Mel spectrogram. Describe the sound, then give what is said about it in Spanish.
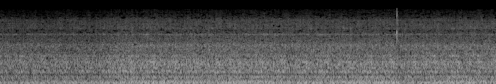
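Engines of army trucks, a Humvee and cars rumble and idle steadily as they enter the town of Massanassa, a dense, continuous low drone of several vehicles with no voices, one brief higher click near the end. “Así suenan los motores de los camiones del ejército de tierra, un Hummer, coches, acaban de entrar en Massanassa, uno de los puntos más afectados.”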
